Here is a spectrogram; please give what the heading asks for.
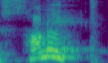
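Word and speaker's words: summit: To make an attempt to reach, ওই উচ্চতে, সামিট, উচ্চারণটা দেখবো, SUM, সাম, MIT, মিট, সামিট, সামিট মানে হচ্ছে উঁচু, ওই উচ্চতাতে ওঠার সুযোগ পেয়েছিলেন, উচ্চতাতে পৌঁছানোর সুযোগ পেয়েছে।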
